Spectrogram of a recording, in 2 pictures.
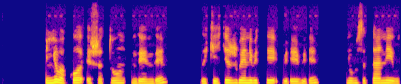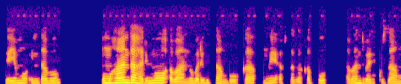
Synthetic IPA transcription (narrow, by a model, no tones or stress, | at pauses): iɲuβako̞ʔe̞ʃatunde̞ːnde̞ | zikiciʒɡwe̞niβitiβiɾe̞ːβiɾe̞ | nuβusataniβute̞ːje̞mo̞ʔindaβo̞ | umuɦaːndaɦaɾimo̞aβaːn̥huβaɾiβutaːmbuːkaumŋe̞ʔafi̥taɡakap̚u | a̰βaːndiβaɾikuzaːmo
